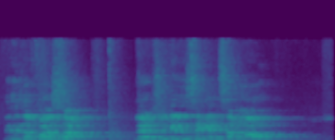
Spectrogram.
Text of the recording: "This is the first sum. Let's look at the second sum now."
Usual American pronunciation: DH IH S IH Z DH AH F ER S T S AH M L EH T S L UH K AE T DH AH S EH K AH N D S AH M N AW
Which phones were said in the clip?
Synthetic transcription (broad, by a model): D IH S IH Z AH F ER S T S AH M L EH T S W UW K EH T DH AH S EH K AH N D S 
